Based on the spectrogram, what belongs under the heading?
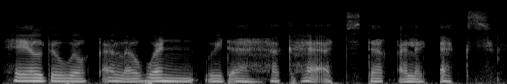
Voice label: "'wiita", smalgyax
